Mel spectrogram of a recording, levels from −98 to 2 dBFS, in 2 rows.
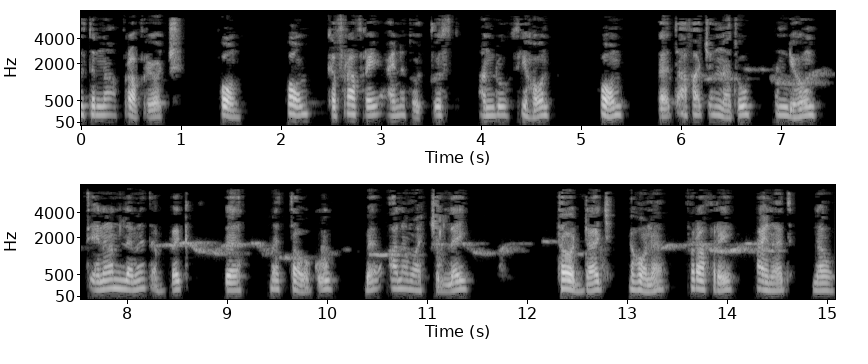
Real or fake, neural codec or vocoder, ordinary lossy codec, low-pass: real; none; MP3, 32 kbps; 7.2 kHz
